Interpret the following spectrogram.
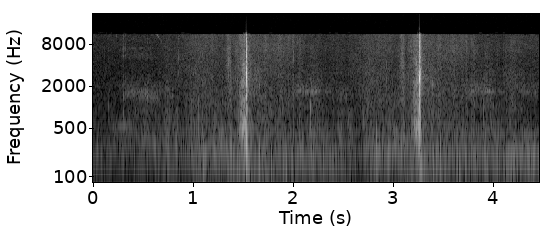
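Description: An iron club striking a golf ball off fairway turf, a sharp click, heard twice about two seconds apart.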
